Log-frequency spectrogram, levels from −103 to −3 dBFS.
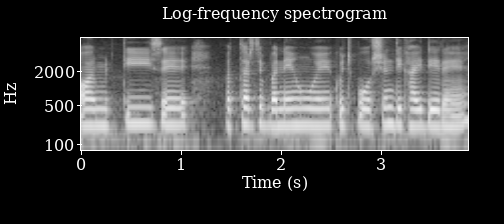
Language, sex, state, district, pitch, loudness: Hindi, female, Bihar, Saran, 215 Hz, -17 LUFS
